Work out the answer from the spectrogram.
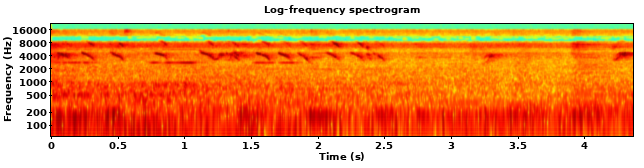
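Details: House sparrows at mating time call in a lively series of high, clipped descending chirps, busiest in the first half, over a low droning background.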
